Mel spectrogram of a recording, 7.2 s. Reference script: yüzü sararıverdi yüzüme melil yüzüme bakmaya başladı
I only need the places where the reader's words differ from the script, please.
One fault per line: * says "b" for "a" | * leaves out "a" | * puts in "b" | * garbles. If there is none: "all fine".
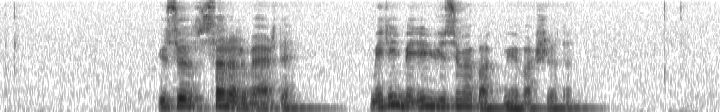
* says "melil" for "yüzüme"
